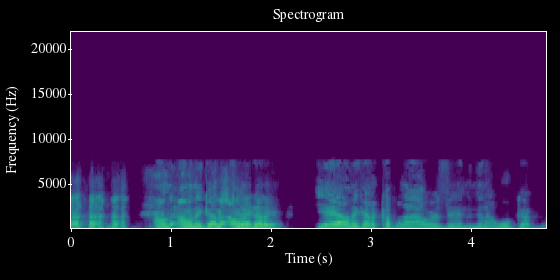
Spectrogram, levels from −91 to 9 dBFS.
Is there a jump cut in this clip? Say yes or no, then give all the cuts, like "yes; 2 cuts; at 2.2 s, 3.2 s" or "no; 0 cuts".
no; 0 cuts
